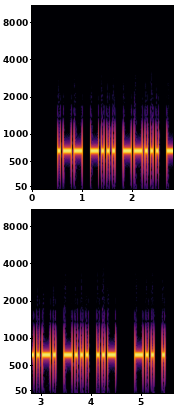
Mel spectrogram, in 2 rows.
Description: Morse code, heard as a keyed tone, about 22 wpm, 700 Hz. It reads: WB7CBU DE
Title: USA Callsign DE Callsign - 6 Characters - 22wpm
